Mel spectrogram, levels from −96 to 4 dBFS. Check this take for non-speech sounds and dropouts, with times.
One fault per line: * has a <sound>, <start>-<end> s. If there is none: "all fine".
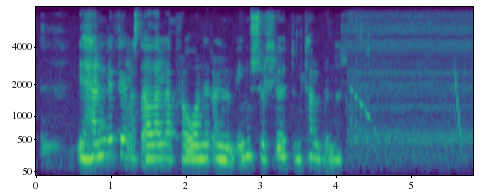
* has a chirp, 4.2-4.6 s
* has a chirp, 5.6-5.7 s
